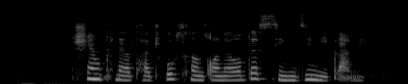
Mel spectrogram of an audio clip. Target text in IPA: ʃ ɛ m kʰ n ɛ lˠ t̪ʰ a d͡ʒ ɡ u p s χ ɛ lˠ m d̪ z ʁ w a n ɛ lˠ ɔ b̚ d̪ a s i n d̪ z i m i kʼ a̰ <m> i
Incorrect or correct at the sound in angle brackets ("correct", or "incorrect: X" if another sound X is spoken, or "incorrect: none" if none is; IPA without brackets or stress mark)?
correct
